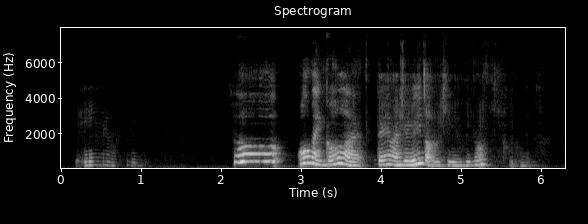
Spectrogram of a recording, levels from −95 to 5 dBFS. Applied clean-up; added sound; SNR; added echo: neural mask model DeepFilterNet 3.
